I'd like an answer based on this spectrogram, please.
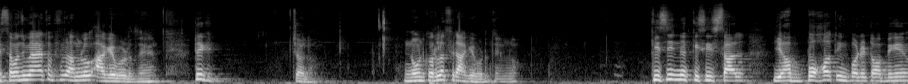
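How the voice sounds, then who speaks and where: A man's voice: high-pitched, darkish tone. A male teacher giving a classroom physics lecture, teasing imagined students, repeating key terms and quizzing the class, with English terms mixed in. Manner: mixes English terms into speech.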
